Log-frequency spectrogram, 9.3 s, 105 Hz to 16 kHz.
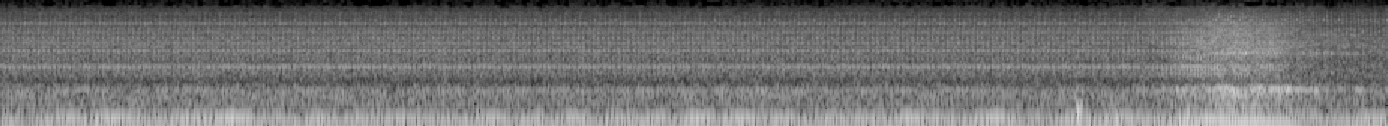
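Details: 2022 Ford Bronco 2.3-liter engine at steady idle with a fast, fairly regular ticking around three per second and a rising hiss near the end; abnormal engine noise, source not identified.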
